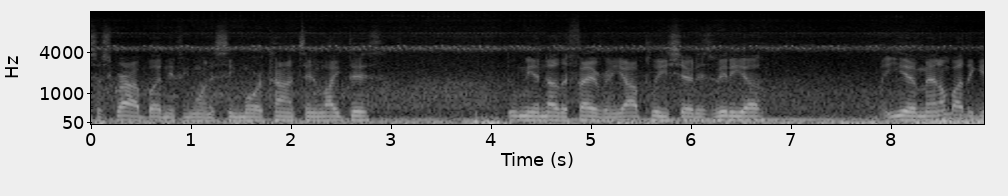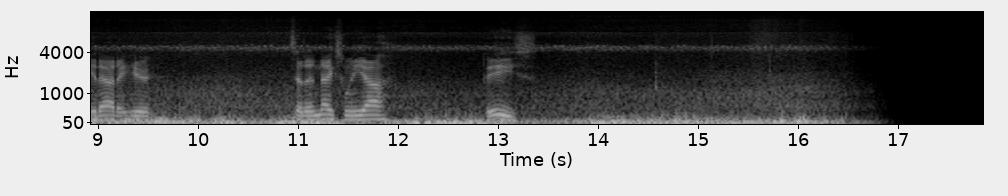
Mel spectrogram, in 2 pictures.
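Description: Wind blusters outdoors.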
